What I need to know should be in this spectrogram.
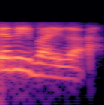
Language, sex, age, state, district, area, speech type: Malayalam, female, 18-30, Kerala, Idukki, rural, conversation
